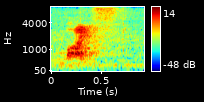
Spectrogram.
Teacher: Beware of the diphthong between ah and e in words like life.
